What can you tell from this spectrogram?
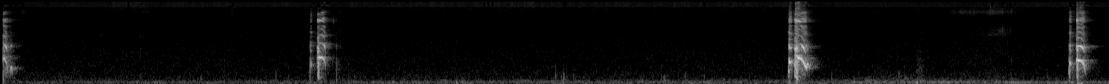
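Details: Newborn baby, 20 hours old, hiccuping: four brief, sharp hiccups over about eleven seconds, roughly 20 a minute, with quiet room noise between.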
